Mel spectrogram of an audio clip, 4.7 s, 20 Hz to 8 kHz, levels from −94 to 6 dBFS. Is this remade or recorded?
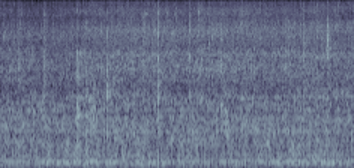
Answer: remade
